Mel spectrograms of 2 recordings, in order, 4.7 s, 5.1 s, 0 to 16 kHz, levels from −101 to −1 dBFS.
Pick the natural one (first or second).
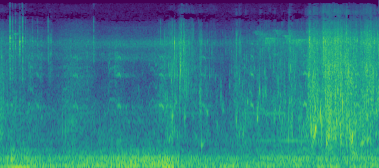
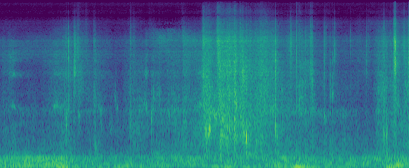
first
